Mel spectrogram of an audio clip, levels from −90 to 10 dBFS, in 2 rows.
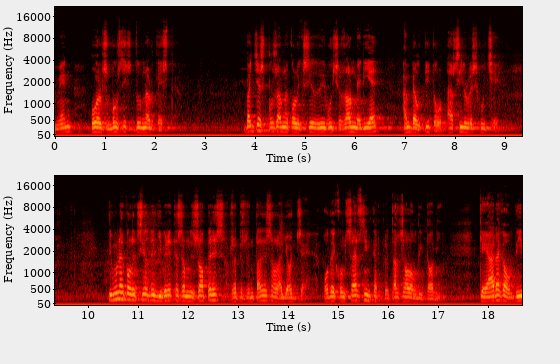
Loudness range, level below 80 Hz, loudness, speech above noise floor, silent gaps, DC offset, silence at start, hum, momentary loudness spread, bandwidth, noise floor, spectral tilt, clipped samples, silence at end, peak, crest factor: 5 LU; -82 dBFS; -37 LUFS; 28 dB; none; 0.4%; 0 s; none; 11 LU; 14.5 kHz; -64 dBFS; -4.5 dB/octave; under 0.1%; 0 s; -18 dBFS; 18 dB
